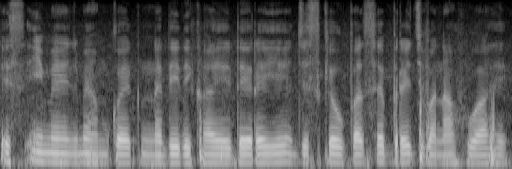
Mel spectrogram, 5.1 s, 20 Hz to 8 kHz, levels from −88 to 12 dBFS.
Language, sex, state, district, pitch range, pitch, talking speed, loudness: Hindi, male, Uttar Pradesh, Ghazipur, 100-110 Hz, 105 Hz, 200 wpm, -16 LUFS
